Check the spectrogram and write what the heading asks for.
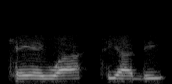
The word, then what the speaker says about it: Ejukaytid: It's spelled phonetically, how it's said phonetically.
